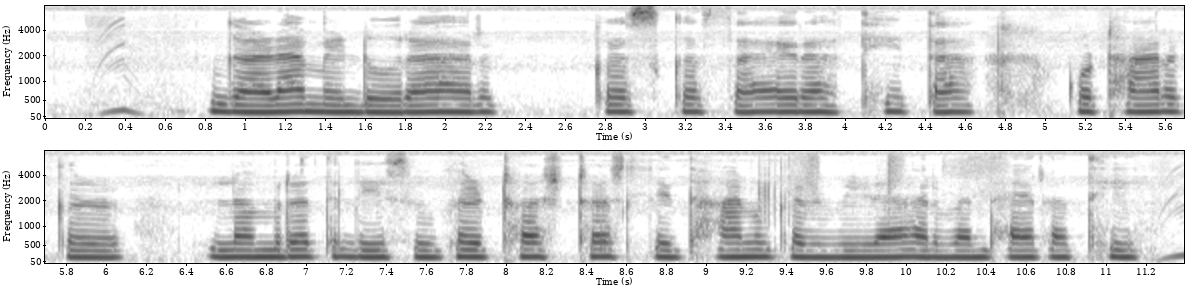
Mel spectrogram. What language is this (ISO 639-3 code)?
hne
